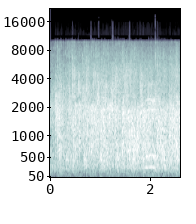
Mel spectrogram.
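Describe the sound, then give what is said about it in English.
An audience bursts into loud, sustained applause, a dense wash of many hands clapping steadily throughout with no single claps standing out. “Let's give him a clap off.”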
